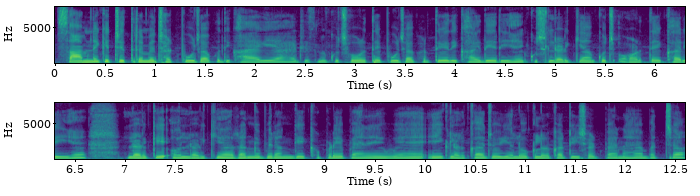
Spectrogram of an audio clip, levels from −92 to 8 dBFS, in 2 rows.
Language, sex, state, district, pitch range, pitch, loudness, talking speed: Hindi, female, Punjab, Kapurthala, 200-210 Hz, 205 Hz, -20 LUFS, 220 wpm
